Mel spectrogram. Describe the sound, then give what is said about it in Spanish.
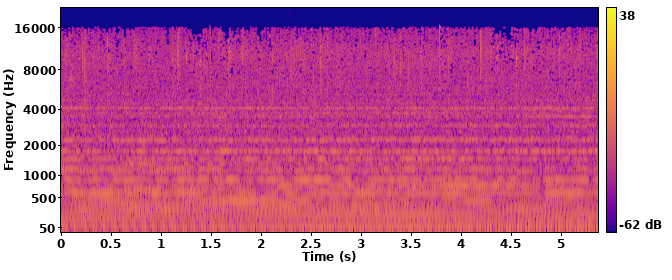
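Steady rain falls continuously, with raindrops pattering on a surface in a dense, even wash of sound. No voices are heard, just the constant, soft drumming of the downpour throughout. “Hoy realizamos una meditación con los sonidos de la lluvia, buscando calmarnos y renovarnos a través de sus gotas.”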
